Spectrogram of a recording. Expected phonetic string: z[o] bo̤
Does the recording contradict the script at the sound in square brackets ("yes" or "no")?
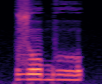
no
